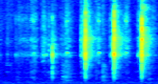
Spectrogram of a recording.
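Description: Zhiyun Smooth Q gimbal's phone clamp being opened and a phone fitted into it: several sharp clicks and taps about half a second apart.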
